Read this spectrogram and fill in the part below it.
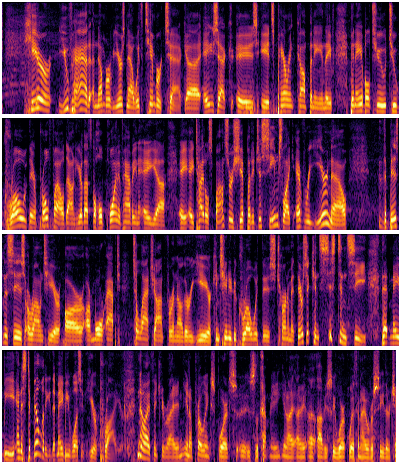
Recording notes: Live from the Timbertech!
